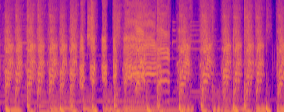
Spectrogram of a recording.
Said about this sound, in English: It does sound like he's just saying quack. Maybe he is. Oh. No. Yep. No. Yep. Like a deflating a toy.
